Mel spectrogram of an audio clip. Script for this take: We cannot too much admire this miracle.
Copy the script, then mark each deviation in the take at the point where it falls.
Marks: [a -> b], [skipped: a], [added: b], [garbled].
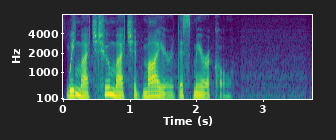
We [cannot -> much] too much admire this miracle.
